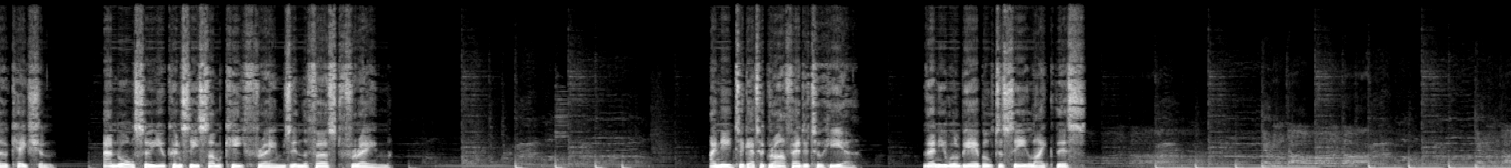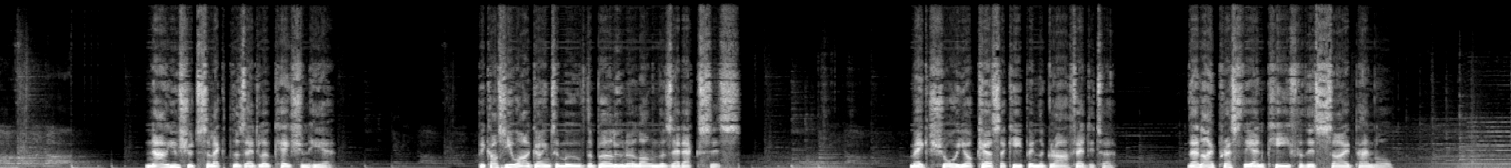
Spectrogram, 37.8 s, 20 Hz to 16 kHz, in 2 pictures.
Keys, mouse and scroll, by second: 9.6-12.7 drag, 19.5 click, 21.2 click, 22.2 click, 23.0 click, 24.0 click, 35.6 n.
